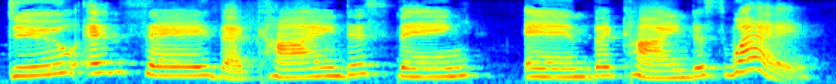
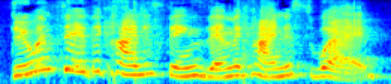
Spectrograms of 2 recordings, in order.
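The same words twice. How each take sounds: First: Slow, deliberate read-aloud; each word given room, like a lesson. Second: Said in the usual way. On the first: Shown as a demonstration. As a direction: spell it out slowly for a small child. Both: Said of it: "And then it says".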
